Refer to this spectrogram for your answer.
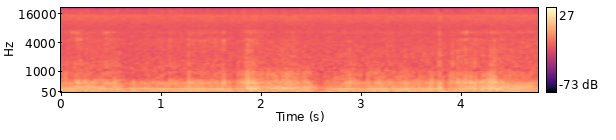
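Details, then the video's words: Low, even cat purring, a soft throbbing rumble rising slightly in two breath swells near the middle and end. "Purring cat"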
